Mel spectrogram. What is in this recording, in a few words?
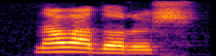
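"наладорысь", Komi, female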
